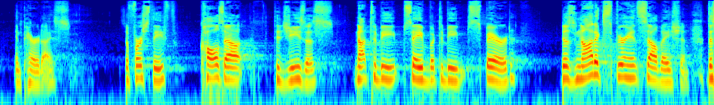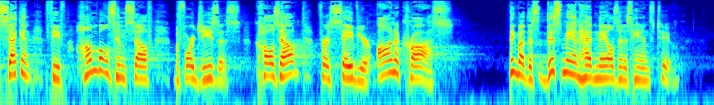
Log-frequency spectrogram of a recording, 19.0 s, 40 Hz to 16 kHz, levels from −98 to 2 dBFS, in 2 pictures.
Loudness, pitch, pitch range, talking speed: -18 LUFS, 185 Hz, 175-215 Hz, 150 wpm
